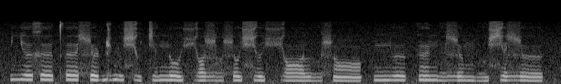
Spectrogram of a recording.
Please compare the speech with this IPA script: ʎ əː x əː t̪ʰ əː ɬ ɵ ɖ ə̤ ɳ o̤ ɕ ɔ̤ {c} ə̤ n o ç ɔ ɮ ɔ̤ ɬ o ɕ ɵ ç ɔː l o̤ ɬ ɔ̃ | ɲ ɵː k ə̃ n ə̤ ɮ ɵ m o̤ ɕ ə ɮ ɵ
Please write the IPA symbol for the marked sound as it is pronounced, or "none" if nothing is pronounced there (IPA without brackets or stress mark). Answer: c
